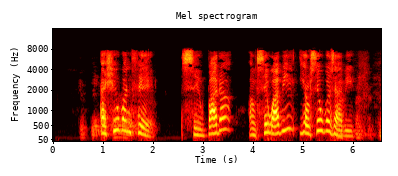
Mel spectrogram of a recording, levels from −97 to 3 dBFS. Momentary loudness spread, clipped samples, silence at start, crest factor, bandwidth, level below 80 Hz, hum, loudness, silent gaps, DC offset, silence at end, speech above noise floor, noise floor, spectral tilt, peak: 14 LU; under 0.1%; 0.55 s; 18 dB; 8.4 kHz; -66 dBFS; none; -22 LUFS; none; under 0.1%; 0 s; 55 dB; -78 dBFS; -3 dB/octave; -6 dBFS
